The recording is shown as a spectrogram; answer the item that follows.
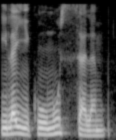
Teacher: فهذه الميم تضم فقط تخلصا من التقاء الساكنين · Term: ميم الجمع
